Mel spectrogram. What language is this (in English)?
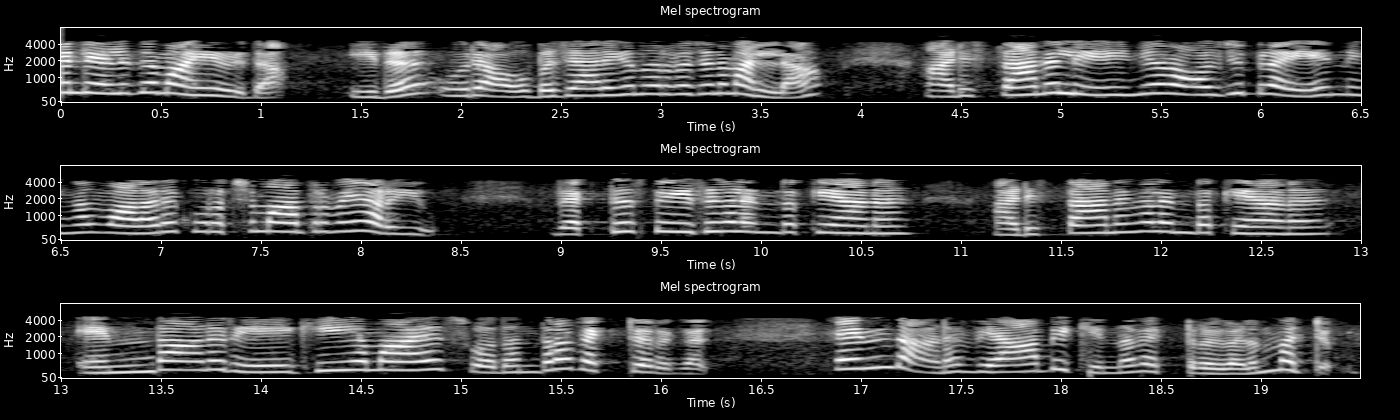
Malayalam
